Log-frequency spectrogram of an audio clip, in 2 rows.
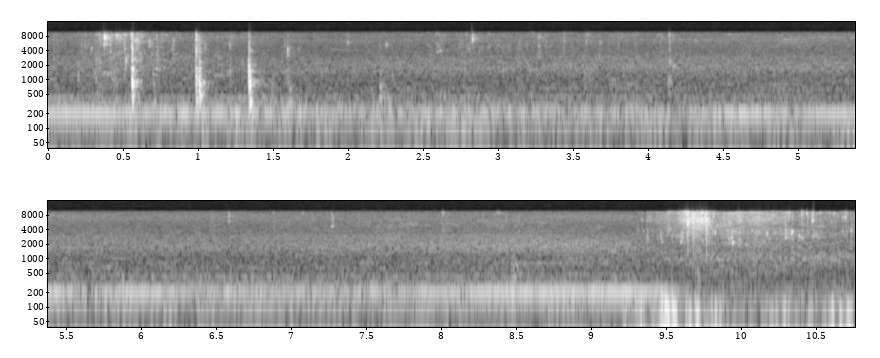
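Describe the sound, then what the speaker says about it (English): A Hydrofarm 550 gph submersible pond pump runs with a steady low electric hum under faint trickling water, then cuts off near the end with a brief rush of splashing. "here's the pump up and running"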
